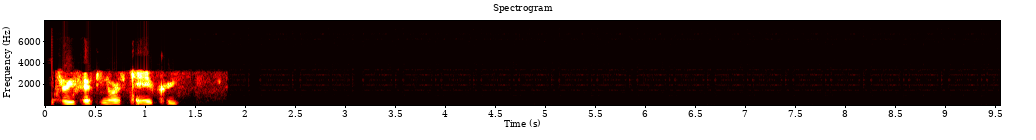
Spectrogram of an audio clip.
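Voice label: Phoenix police department, scanner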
